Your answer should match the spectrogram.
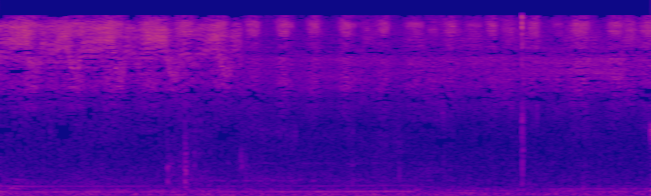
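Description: Leafy cannabis branches rustling as they are handled, over a steady high hiss, with a few faint clicks.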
